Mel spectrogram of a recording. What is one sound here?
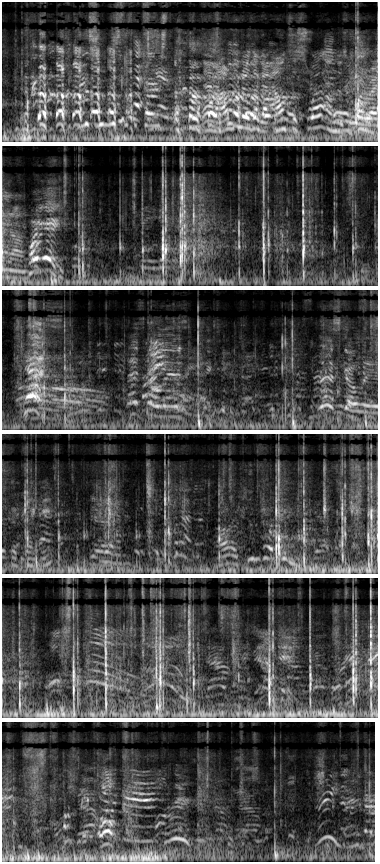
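A man and a woman talk and call out nearby.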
